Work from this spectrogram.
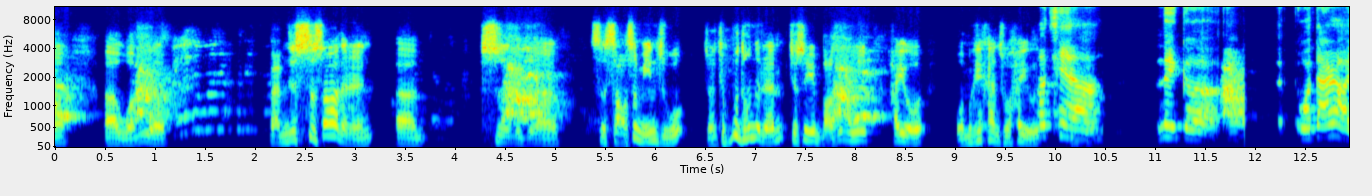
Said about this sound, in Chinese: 那个背后有谁没有静音的？麻烦您静音一下，我们老听见狗叫了，谢谢。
